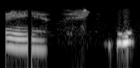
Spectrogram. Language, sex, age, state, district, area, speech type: Bodo, female, 45-60, Assam, Chirang, rural, conversation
